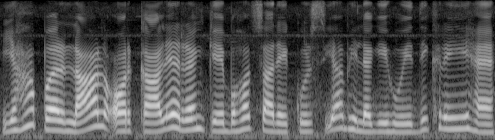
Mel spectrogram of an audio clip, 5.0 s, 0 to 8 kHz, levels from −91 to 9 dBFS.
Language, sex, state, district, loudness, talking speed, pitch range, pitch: Hindi, male, Jharkhand, Ranchi, -16 LUFS, 195 wpm, 185-245 Hz, 215 Hz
